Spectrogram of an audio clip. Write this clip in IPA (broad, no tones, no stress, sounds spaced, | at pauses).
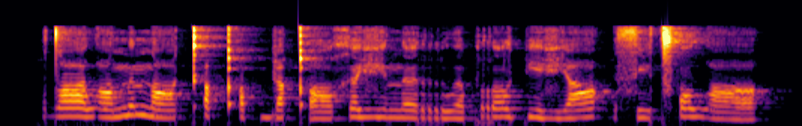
dˤ æ ɐ̯ w ɑ n ə n ɑ kʼ ə qʼ ə p bʲ ɛ qʼ ɔ x ɜ vʲ ɔ n ɜ r u ɐ̯ p r ɔ l pʲ ɛ vʲ ɑ | s i t͡sʼ ɔ w ɑ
